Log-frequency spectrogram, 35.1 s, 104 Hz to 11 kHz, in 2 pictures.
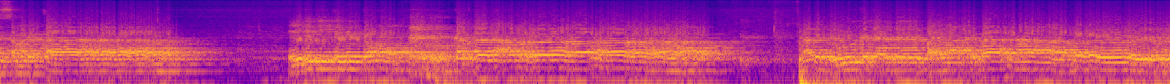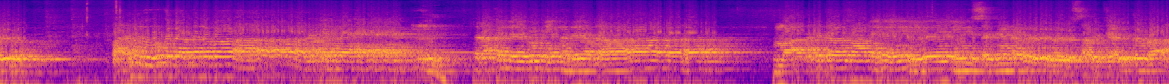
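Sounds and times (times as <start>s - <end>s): devotional hymn singing: 0.0s - 35.0s
person chanting melodically: 0.0s - 35.0s.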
